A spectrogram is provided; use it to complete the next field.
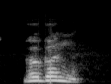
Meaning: flip-flop (footwear)
- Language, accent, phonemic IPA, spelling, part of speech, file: French, Canada, /ɡu.ɡun/, gougoune, noun, LL-Q150 (fra)-gougoune.wav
